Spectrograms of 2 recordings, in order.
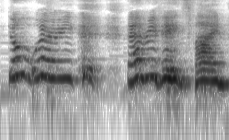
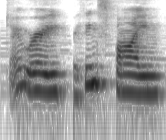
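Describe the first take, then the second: First: It is said in a shaky, nervous voice. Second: It is said in a calm, reassuring voice. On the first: The speaker is actually frightened despite the words. "it just doesn't sound very believable when they hear it come out as" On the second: The speaker means to reassure that all is well. "I will tell the person that's gonna jab me, like"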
